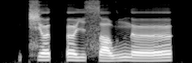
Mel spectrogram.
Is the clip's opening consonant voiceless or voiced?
voiceless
